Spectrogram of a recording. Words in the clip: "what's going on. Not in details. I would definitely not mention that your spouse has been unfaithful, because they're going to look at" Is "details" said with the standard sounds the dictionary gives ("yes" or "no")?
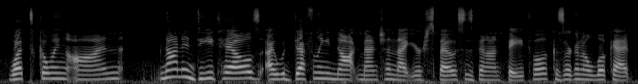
yes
